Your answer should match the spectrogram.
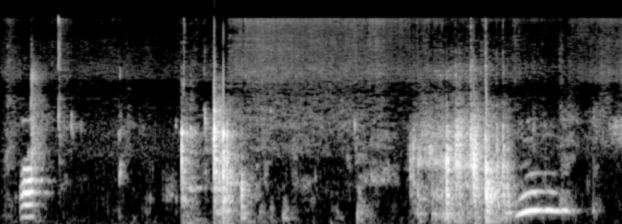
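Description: Dishes and cutlery clinking at the table, with a few sharp clicks about two seconds in. About four seconds in, roughly a second of liquid pouring from a soda bottle into a glass.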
